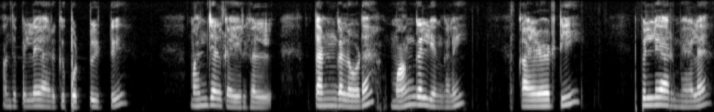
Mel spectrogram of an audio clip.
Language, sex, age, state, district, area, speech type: Tamil, male, 30-45, Tamil Nadu, Mayiladuthurai, rural, spontaneous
